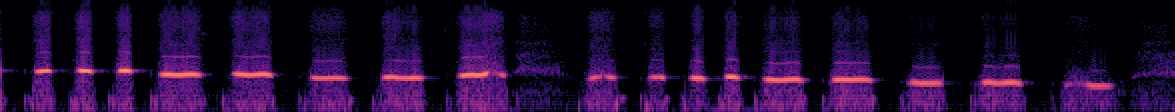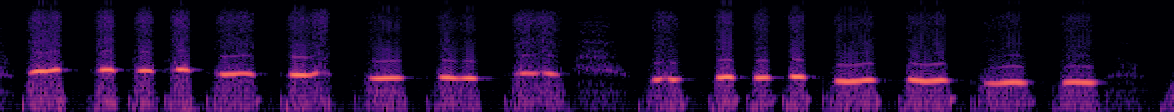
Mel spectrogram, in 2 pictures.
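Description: A person whistles a tune, a steady run of short, clear notes gently stepping down in pitch, repeated as two similar phrases with a brief pause between them.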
